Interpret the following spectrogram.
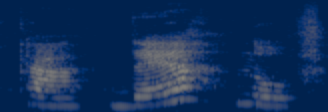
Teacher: Veja que o der, a sílaba der, ela é pronunciada com mais intensidade.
